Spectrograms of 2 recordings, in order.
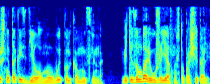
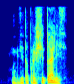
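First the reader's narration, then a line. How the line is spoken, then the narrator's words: Whisper. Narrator (Russian): шепнул химик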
